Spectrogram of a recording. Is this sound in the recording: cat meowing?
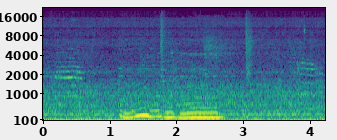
yes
